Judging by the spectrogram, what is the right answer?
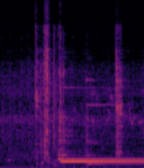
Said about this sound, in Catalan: A la ciutat, la Lily toca un timbre.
